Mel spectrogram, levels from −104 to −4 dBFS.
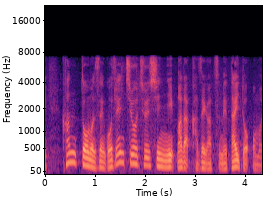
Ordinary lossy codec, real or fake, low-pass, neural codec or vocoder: none; real; 7.2 kHz; none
